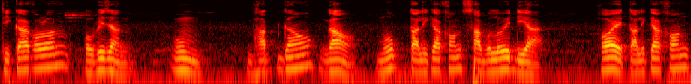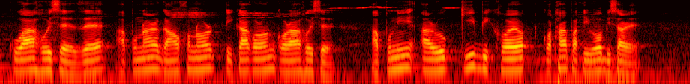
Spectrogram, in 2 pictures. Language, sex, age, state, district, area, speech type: Assamese, male, 30-45, Assam, Golaghat, urban, read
